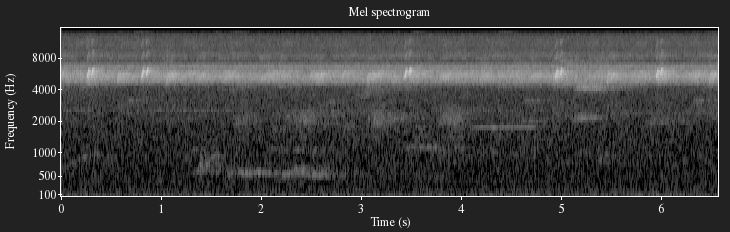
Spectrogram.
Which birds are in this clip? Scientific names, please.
Cercomacra cinerascens, Turdus hauxwelli, Patagioenas plumbea, Querula purpurata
